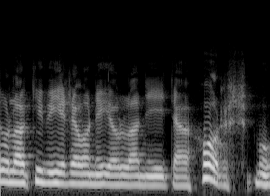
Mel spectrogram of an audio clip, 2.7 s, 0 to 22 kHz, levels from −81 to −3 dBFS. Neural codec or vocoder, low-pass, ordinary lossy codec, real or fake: none; 14.4 kHz; none; real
